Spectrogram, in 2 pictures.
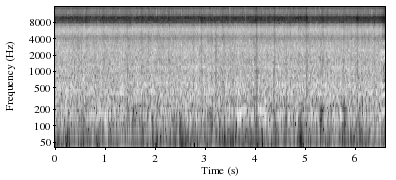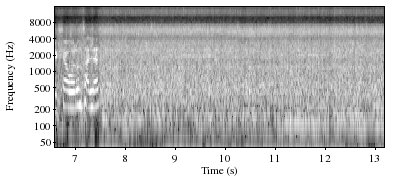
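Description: Floodwater and heavy rain on a street in Kharghar Sector 19, Navi Mumbai, where cars sit half submerged. A loud, constant rush of rain and moving water continues while a voice speaks briefly in the middle.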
